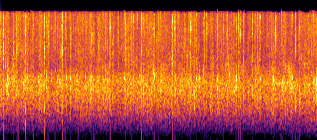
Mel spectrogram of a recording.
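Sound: round of applause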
